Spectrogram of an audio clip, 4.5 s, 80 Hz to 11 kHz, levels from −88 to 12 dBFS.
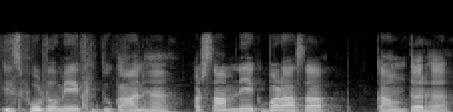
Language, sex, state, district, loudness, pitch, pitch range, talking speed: Hindi, male, Jharkhand, Garhwa, -16 LUFS, 175 Hz, 160-200 Hz, 170 wpm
